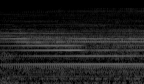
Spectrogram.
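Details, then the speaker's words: BMW MINI R50/R52 Cooper, first start after engine removal and refit; engine cranks briefly and dies, then a quiet steady high-pitched electric whine as the power steering pump motor keeps running on; owner worried it's a new problem. "So I can hear the power steering motor whizzing away there. That was sort of concerning me. So I thought, why is that just staying on?"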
